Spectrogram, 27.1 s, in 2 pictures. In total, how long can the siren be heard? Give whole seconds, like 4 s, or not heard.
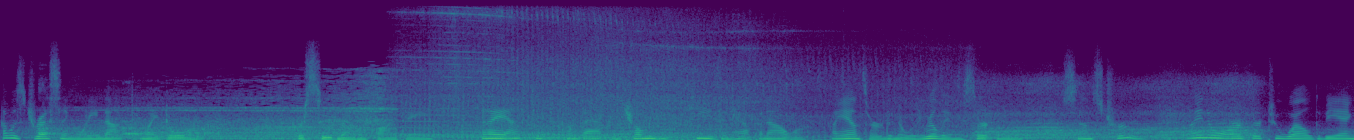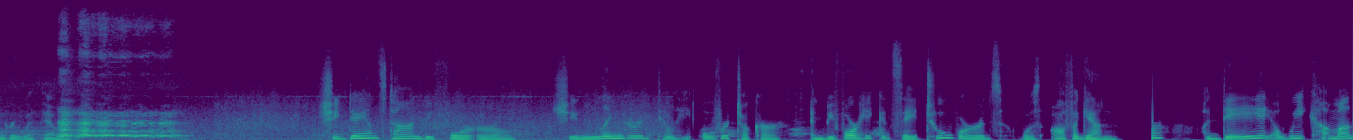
not heard.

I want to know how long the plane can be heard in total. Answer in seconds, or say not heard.
20 s.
